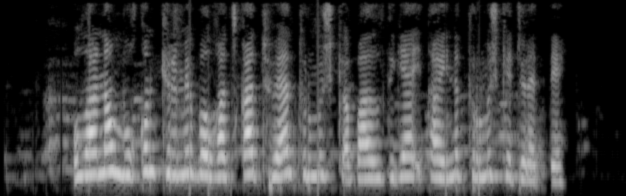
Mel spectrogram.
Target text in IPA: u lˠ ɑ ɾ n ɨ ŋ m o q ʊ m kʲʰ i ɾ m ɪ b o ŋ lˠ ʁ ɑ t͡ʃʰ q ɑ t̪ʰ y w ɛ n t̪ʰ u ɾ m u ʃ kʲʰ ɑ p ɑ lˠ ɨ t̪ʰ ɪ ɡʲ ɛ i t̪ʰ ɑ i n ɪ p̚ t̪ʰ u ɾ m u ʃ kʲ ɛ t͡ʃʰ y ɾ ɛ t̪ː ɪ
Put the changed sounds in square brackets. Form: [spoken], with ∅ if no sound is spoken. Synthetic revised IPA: u lˠ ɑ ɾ n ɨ ŋ m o q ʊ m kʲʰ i ɾ m ɪ b o [∅] lˠ ʁ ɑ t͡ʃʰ q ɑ t̪ʰ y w ɛ n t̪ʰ u ɾ m u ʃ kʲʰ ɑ p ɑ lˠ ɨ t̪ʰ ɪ ɡʲ ɛ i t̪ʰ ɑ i n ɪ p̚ t̪ʰ u ɾ m u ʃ kʲ ɛ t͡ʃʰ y ɾ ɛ t̪ː ɪ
